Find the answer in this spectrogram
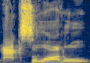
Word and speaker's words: axolotl: When we say axolotl, right, that's... Yeah. I hear native speakers say... It's a sh sound.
